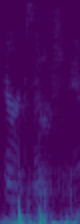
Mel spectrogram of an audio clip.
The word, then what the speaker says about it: Erickson: Okay, Eckerson. Erickson. Oh my God. Write it down. Eric. It's spelled just how it sounds. Eric. Son.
